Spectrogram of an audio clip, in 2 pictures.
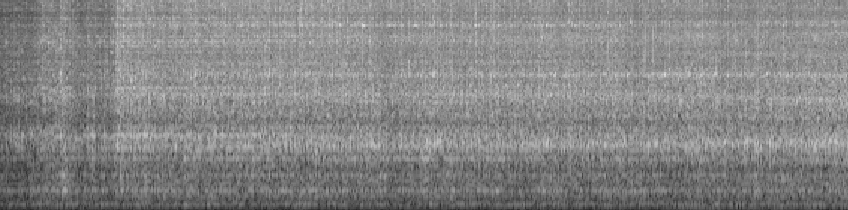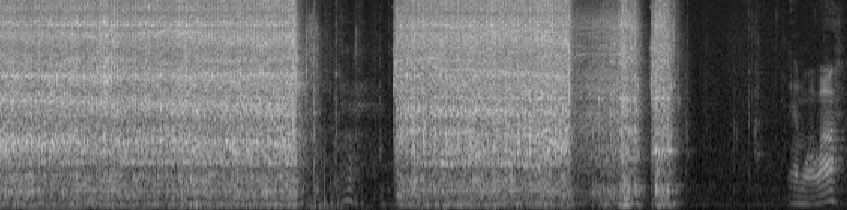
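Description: A drill drives a Spyder carbide hole saw through a workpiece, grinding loudly and steadily for about fifteen seconds, then stopping and restarting in short bursts before falling quiet.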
